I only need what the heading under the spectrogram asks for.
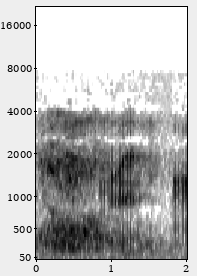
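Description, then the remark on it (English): A frog croaks in quick, pulsing trills: two short bursts of rapid rattling croaks, fairly loud, from near a rock, with no voices over them. “What's that? It's a frog.”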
